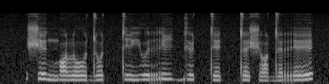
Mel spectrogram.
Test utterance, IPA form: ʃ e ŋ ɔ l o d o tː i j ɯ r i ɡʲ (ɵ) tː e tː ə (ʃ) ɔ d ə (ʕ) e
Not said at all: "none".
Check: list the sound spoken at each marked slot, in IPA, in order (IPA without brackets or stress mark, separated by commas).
ɵ, ʃ, r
